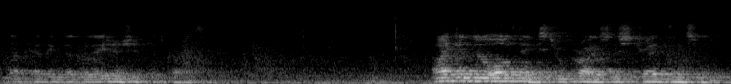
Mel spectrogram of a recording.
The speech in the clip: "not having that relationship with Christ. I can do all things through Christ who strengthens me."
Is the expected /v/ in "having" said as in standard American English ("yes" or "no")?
yes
